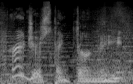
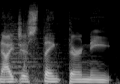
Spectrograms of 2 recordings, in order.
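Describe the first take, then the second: First: It is said in a raspy, put-on cartoon voice. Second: It is said in a plain, ordinary speaking voice. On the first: "Marge sounds like Toad, but if he was a smoker" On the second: "I just was saying the line"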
